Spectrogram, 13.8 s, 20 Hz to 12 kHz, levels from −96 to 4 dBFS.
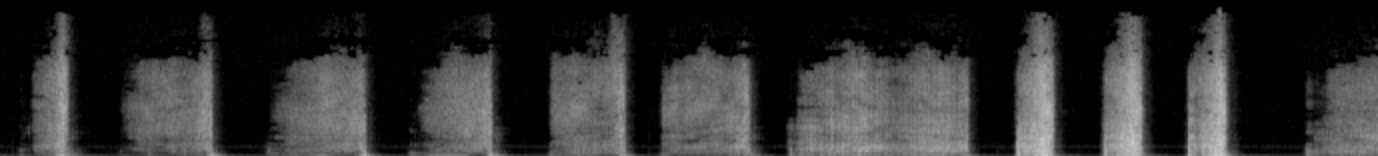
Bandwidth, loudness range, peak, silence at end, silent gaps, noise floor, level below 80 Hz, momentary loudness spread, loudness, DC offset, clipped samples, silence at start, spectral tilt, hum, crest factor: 12 kHz; 15 LU; -2 dBFS; 0 s; none; -76 dBFS; -48 dBFS; 24 LU; -26 LUFS; under 0.1%; under 0.1%; 0.35 s; -2.5 dB/octave; none; 28 dB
